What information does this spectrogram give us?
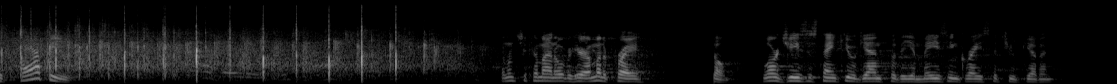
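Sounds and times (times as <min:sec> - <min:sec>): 
audience applause: 0:00.0 - 0:05.0
speech: 0:00.2 - 0:00.9, 0:05.1 - 0:10.6.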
